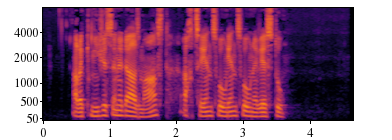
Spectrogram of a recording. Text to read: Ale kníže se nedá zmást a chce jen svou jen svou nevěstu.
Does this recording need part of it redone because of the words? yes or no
no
